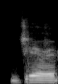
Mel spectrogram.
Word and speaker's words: Jared: It's not J-Rod SEIJI, it's pronounced Jared with a D.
